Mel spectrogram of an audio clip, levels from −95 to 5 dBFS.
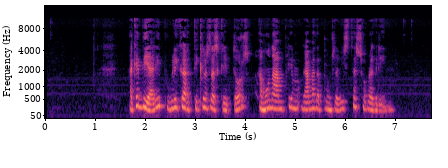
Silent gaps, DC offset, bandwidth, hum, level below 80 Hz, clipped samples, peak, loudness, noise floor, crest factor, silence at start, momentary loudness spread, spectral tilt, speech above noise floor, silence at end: none; under 0.1%; 11.5 kHz; none; -66 dBFS; under 0.1%; -6 dBFS; -26 LUFS; -69 dBFS; 20 dB; 1.7 s; 11 LU; -6 dB/octave; 44 dB; 0.75 s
